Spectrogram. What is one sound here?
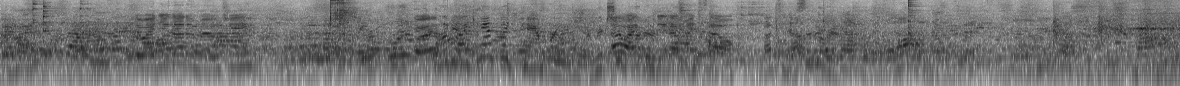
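Cutlery clinks against plates.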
